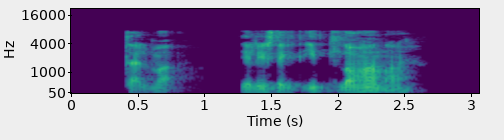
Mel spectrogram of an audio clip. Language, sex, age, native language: Icelandic, male, 40-49, Icelandic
